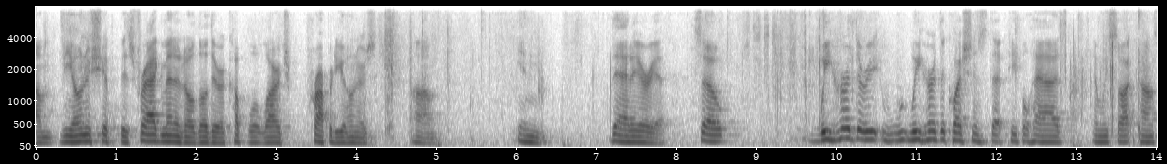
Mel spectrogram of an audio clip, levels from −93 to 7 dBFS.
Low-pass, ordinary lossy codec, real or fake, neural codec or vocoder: 7.2 kHz; Opus, 32 kbps; real; none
